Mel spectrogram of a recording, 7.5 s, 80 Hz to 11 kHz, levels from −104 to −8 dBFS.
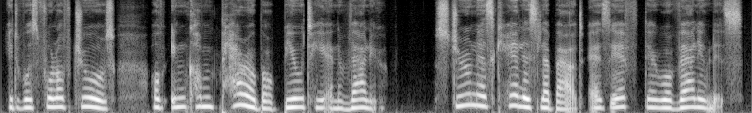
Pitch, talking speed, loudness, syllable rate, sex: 240 Hz, 150 wpm, -17 LUFS, 5.2 syllables/s, female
